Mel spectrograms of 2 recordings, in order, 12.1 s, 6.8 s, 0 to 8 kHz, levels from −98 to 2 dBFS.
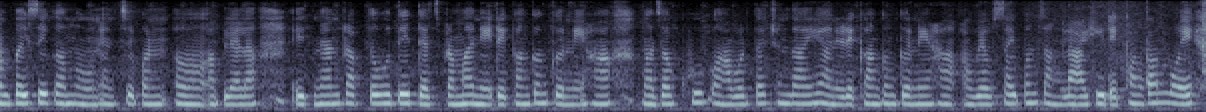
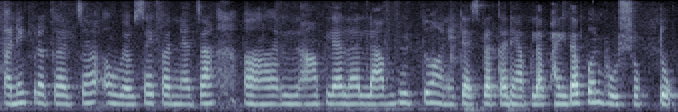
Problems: background sounds at intervals, background conversations at intervals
